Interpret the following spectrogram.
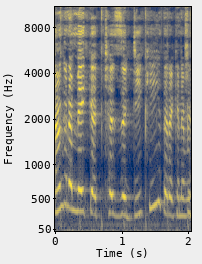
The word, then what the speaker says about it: tzatziki: And I'm going to make a tzatziki that I can never pronounce.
